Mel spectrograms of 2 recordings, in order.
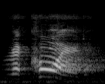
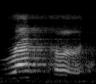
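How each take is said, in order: First: The stress is on the second syllable. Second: The stress is on the first syllable. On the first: It is used as a verb. "The second one will be stressed on the second syllable, that's the verb" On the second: It is used as a noun. "The first one will be stressed on the first syllable, that's the noun"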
